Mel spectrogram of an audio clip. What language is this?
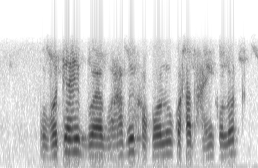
Assamese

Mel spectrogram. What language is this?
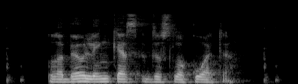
Lithuanian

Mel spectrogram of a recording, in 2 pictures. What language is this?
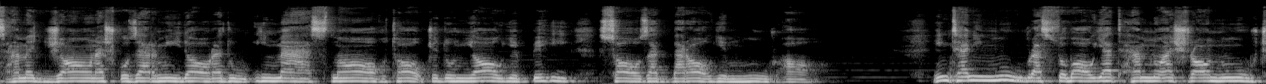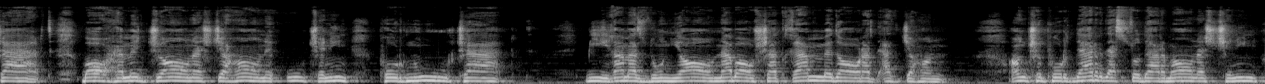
Persian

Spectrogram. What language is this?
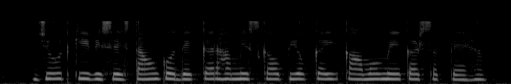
Hindi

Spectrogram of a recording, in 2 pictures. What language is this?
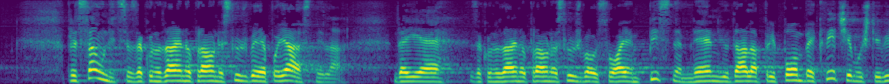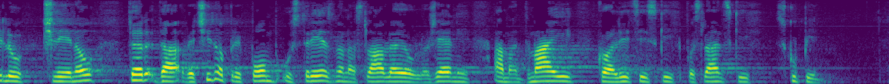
Slovenian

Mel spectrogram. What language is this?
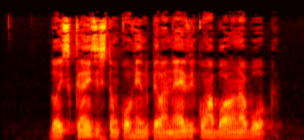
Portuguese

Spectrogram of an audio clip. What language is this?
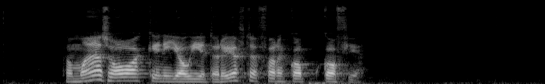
Western Frisian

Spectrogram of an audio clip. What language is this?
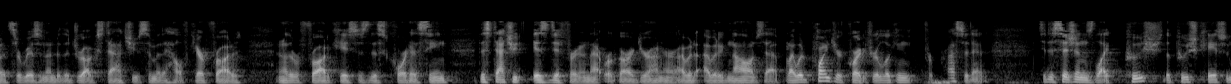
English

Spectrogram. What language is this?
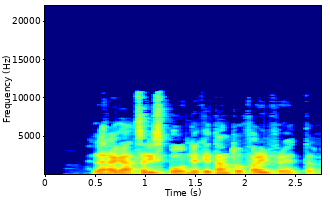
Italian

